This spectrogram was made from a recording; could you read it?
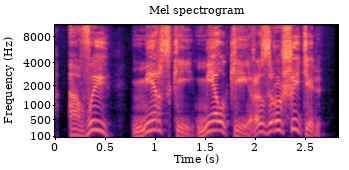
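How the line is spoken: Exclaimed. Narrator (Russian): воскликнула она

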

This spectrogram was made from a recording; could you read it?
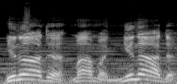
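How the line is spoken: Sudden shout. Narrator (Russian): крикнул вдруг Акберген

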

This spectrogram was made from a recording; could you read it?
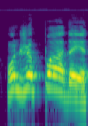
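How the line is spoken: Breathless gasp then shout. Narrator (Russian): выдохнула закричала

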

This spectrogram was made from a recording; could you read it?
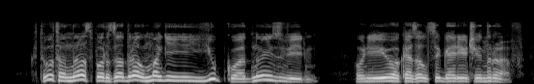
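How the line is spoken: Deep bass voice. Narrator (Russian): пробасил Самсон

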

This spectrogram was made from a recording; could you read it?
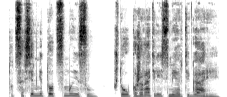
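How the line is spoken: Soft, gentle. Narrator (Russian): мягко сказала Гермиона

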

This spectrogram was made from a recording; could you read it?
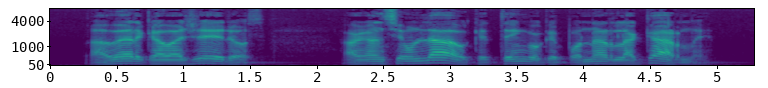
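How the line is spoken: Old woman's grumpy voice. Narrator (Spanish): La vieja Laura dice con voz malhumorada

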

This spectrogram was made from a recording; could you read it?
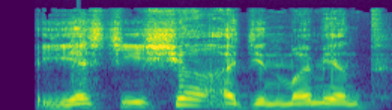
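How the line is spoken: Plain. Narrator (Russian): сказал он

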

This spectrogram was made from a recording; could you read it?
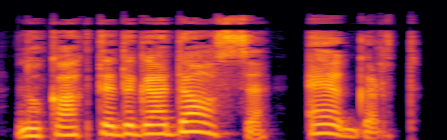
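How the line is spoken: Exclaimed. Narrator (Russian): воскликнул Гарик

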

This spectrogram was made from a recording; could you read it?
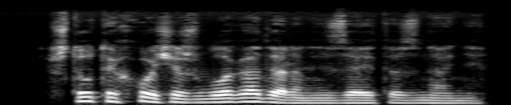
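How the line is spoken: Plain. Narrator (Russian): спросила Лу

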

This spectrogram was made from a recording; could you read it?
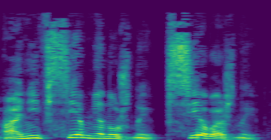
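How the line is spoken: Angry shout. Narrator (Russian): Я сердито крикнула

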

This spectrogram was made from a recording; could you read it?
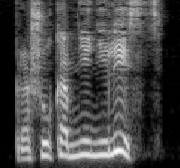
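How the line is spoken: Fierce snapping retort. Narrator (Russian): свирепо огрызнулся Мулат

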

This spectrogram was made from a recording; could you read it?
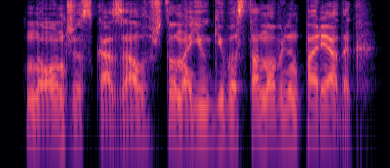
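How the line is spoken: Shouted out. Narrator (Russian): выкрикнул Кончай

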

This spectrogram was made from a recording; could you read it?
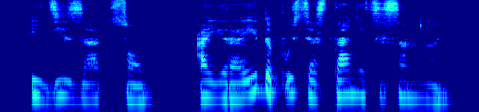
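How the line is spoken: Quiet. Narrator (Russian): она тихо сказала

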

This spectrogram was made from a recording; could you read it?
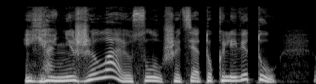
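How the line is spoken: Furious exclamation. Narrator (Russian): в ярости воскликнул Уэринг

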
